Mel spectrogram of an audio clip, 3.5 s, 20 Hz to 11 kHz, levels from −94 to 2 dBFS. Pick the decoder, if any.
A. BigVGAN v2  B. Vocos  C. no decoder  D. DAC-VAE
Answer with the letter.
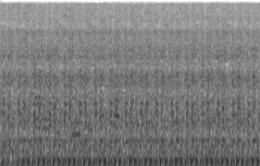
C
